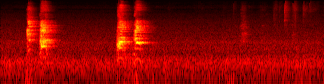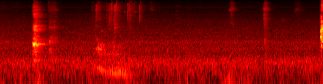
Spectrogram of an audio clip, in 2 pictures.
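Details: American Bully dogs Ami and Mikku at home in Kerala, Ami annoying Mikku; a few short sharp barks, a double bark near three seconds, one more at seven seconds, and a low whine-like sound near eight seconds over quiet room noise.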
